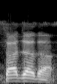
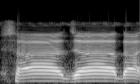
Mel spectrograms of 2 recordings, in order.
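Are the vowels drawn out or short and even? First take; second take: short and even; drawn out. First: The vowels are short, quick and even. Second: The vowels are drawn out and stretched. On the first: The speaker calls it right. "সমানভাবে একদম এইভাবেই যাবে" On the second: The speaker calls it wrong. "সাজাদা এরকম যেন না হয়"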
